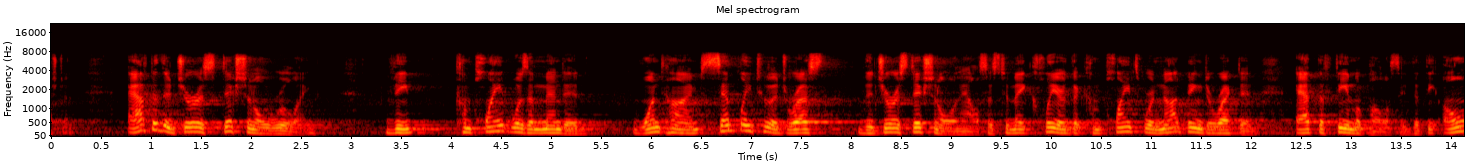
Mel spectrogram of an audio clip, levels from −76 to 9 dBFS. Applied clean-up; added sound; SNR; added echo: none; none; none; none.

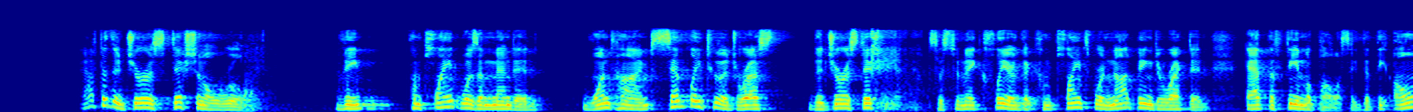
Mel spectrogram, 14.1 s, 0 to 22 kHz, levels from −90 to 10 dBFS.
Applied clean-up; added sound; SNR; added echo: neural mask model DeepFilterNet 3.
